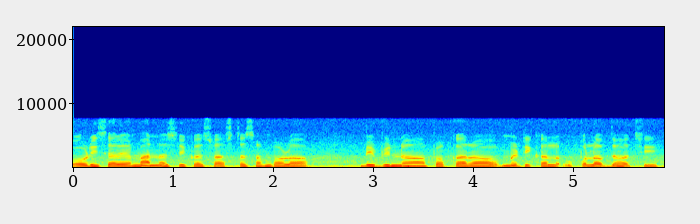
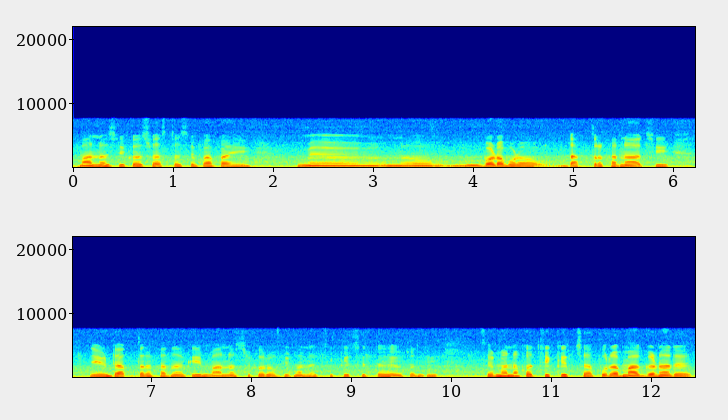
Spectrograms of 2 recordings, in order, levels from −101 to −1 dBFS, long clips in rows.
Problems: constant background noise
